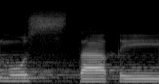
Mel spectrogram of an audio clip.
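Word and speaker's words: الْمُسْتَقِيمَ: Musnaah itu bacanya itu seharusnya ketika huruf mim sudah masuk huruf sa itu mulut kita balik, Pak. Ihdinasiratal musna. Jadi yang monyong itu pas huruf mimnya, pas huruf sanya itu mulut kita balik lagi. Karena setiap huruf sukun itu dikembalikan ke awal ya. Jadi jangan ikut monyong.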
